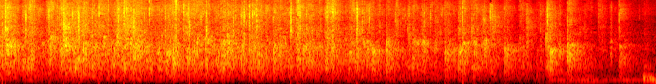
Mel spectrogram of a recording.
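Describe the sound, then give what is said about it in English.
Warm audience applause welcomes a guest speaker, a dense, steady wash of many hands clapping that stays loud throughout and thins slightly near the end. “Please join me in giving a warm hand of welcome to Mr. Bill Porter, also known as Red Pine in Chinese.”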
